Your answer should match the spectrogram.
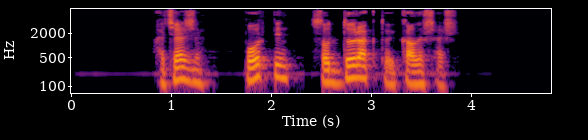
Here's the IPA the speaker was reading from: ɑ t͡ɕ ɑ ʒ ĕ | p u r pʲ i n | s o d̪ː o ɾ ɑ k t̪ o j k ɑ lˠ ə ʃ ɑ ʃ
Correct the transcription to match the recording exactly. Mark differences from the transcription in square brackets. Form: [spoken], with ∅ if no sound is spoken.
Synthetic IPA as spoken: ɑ t͡ɕ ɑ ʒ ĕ | p [o] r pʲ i n | s o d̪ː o ɾ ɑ k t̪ o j k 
